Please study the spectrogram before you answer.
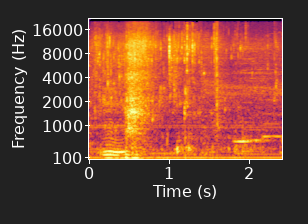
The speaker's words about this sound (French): c'est rare de voir l'eau couler de cette façon-là aussi. Ton jet, il est spécial. Ouais. Pour pas que ça t'ait des éclaboussures sur le visage, comme certains salons de coiffure, tu vois. Où tu fais pas un shampoing, mais tu prends une douche.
